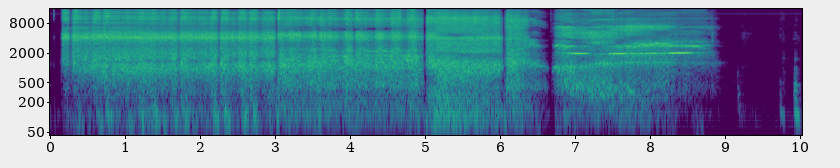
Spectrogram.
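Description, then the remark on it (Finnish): A voice imitates an approaching train with loud, breathy rushing and hissing noises, sustained for about nine seconds with a brief break near the end, then abruptly stopping. “No se, siitähän me fantasioida, että jos me voitaisiin tehdä niin oikeasti, hei, tuot tulee juna.”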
